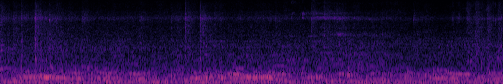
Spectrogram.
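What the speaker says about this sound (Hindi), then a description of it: "कौन सा कबूतर है ये? चीना कबूतर है जी भाई" A dub-type Chinese breeder pigeon coos on a rooftop, with soft low cooing heard faintly through a steady background hum.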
